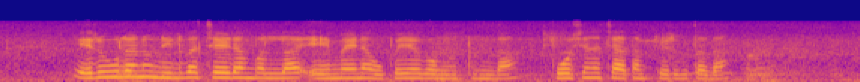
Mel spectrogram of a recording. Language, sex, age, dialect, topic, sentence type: Telugu, female, 25-30, Telangana, agriculture, question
